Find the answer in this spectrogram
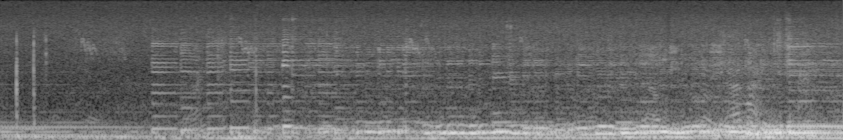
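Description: Guitar music: a melody of plucked notes, fuller in the second half.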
